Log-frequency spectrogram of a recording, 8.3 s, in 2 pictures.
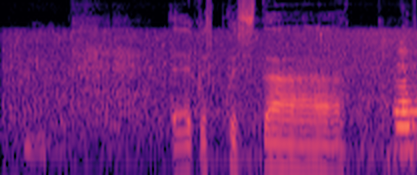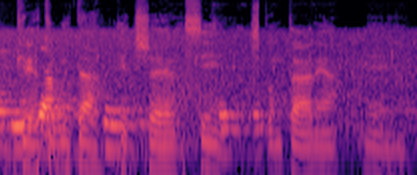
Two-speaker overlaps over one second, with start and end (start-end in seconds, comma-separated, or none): none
